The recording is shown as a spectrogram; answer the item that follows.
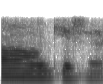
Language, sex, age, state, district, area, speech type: Tamil, male, 30-45, Tamil Nadu, Pudukkottai, rural, conversation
